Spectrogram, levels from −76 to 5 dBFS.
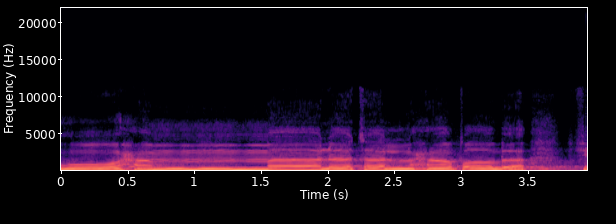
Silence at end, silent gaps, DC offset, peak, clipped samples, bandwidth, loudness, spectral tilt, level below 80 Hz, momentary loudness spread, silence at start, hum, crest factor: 0 s; none; under 0.1%; -10 dBFS; under 0.1%; 7.2 kHz; -18 LUFS; -8.5 dB/octave; -52 dBFS; 2 LU; 0 s; none; 8 dB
